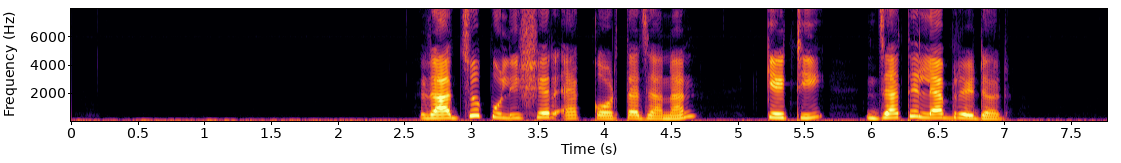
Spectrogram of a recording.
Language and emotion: Bengali, neutral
